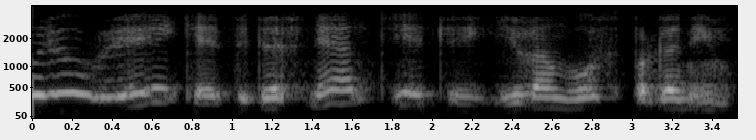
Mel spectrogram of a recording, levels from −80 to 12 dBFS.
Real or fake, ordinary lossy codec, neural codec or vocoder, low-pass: fake; AAC, 24 kbps; codec, 24 kHz, 0.9 kbps, WavTokenizer, small release; 3.6 kHz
